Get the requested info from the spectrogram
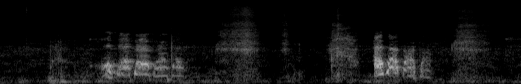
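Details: One-year-old female pet kitten at play, asking for petting and games: two short, rolling, warbled chirps a few seconds apart, interspersed with soft breathy rustling bursts indoors.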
